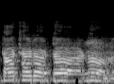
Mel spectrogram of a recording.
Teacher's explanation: Now in the third one, ta, ta, da, da, na, these are called retroflexes, because you can easily feel when you pronounce it. When you say ta, you're actually sticking your tongue out a little bit and folding it backwards, right? That is called retroflex, that is bending backwards. Therefore, they are called retroflexes.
